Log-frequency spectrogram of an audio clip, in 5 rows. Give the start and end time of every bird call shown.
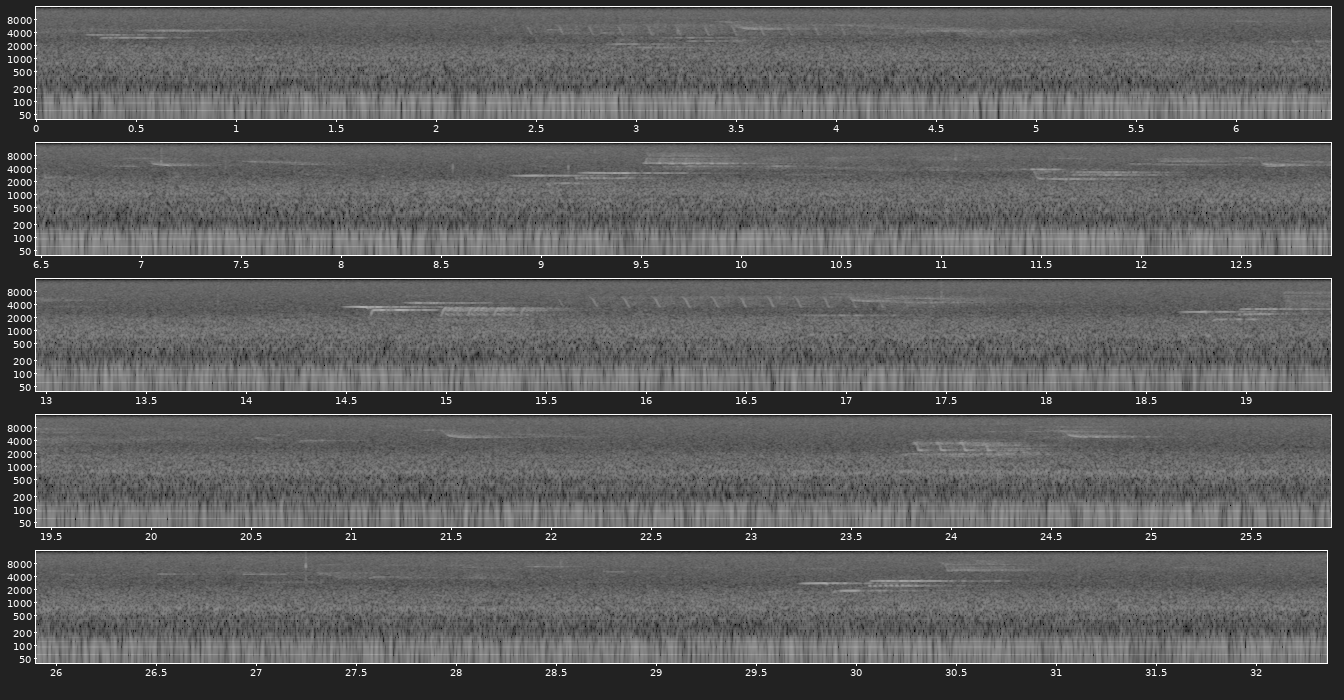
0.0s-4.0s: Wood Thrush (Hylocichla mustelina)
8.6s-12.5s: Wood Thrush (Hylocichla mustelina)
13.9s-19.8s: Wood Thrush (Hylocichla mustelina)
15.4s-17.2s: Swamp Sparrow (Melospiza georgiana)
20.3s-21.0s: Eastern Phoebe (Sayornis phoebe)
21.3s-25.3s: unidentified bird
23.7s-24.6s: Wood Thrush (Hylocichla mustelina)
26.3s-28.0s: Song Sparrow (Melospiza melodia)
29.5s-31.1s: Wood Thrush (Hylocichla mustelina)

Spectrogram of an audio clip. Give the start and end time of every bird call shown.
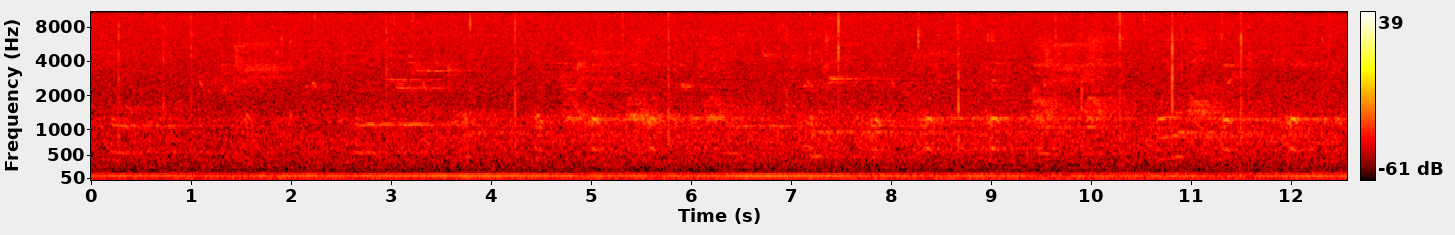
0.0s-12.5s: Canada Goose (Branta canadensis)
2.7s-3.7s: Wood Thrush (Hylocichla mustelina)
4.6s-12.5s: American Crow (Corvus brachyrhynchos)
7.2s-7.7s: Common Grackle (Quiscalus quiscula)

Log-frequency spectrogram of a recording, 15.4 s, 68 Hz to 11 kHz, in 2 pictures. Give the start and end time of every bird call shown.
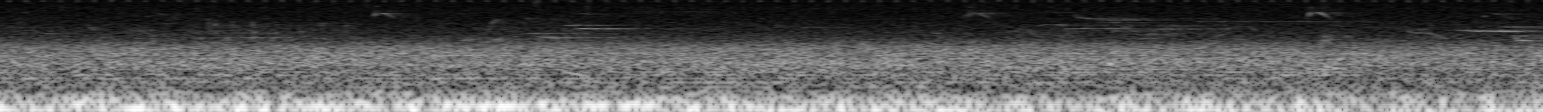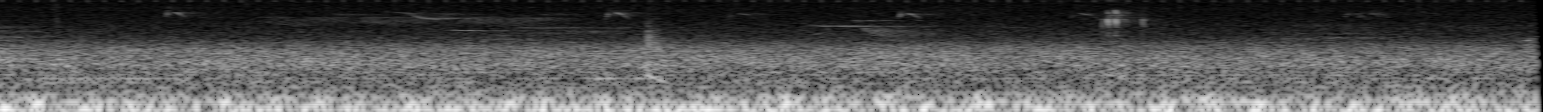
1.7s-13.5s: Eastern Kingbird (Tyrannus tyrannus)
2.4s-12.5s: Wood Thrush (Hylocichla mustelina)
13.2s-13.5s: Belted Kingfisher (Megaceryle alcyon)

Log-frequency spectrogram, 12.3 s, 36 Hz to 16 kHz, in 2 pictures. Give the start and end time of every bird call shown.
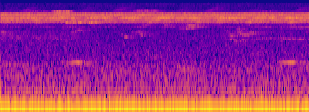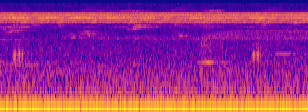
0.0s-12.3s: Buff-throated Saltator (Saltator maximus)
4.4s-6.8s: Black-faced Antthrush (Formicarius analis)
7.7s-9.9s: Goeldi's Antbird (Akletos goeldii)
10.1s-12.3s: Plumbeous Antbird (Myrmelastes hyperythrus)
11.6s-12.1s: Screaming Piha (Lipaugus vociferans)

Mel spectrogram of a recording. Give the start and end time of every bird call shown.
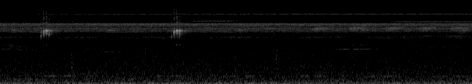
0.0s-1.9s: Hauxwell's Thrush (Turdus hauxwelli)
0.2s-4.7s: Gilded Barbet (Capito auratus)
3.2s-4.0s: unidentified bird

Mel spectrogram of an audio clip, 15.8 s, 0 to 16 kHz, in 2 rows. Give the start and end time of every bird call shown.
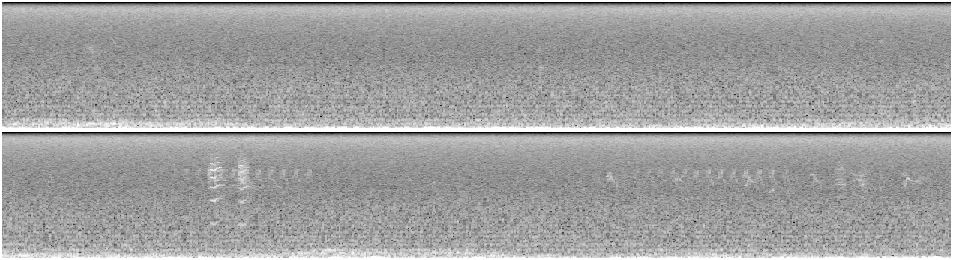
0.6s-0.9s: Gray-crowned Rosy-Finch (Leucosticte tephrocotis)
10.0s-10.6s: unidentified bird
12.9s-13.0s: Gray-crowned Rosy-Finch (Leucosticte tephrocotis)
13.1s-14.5s: unidentified bird
14.1s-14.2s: Gray-crowned Rosy-Finch (Leucosticte tephrocotis)
14.6s-14.8s: Gray-crowned Rosy-Finch (Leucosticte tephrocotis)
15.4s-15.5s: Gray-crowned Rosy-Finch (Leucosticte tephrocotis)

